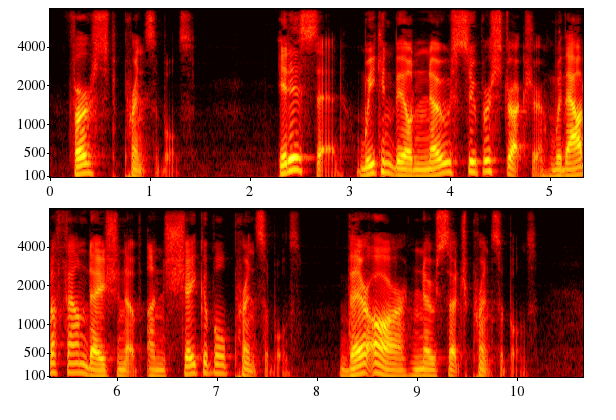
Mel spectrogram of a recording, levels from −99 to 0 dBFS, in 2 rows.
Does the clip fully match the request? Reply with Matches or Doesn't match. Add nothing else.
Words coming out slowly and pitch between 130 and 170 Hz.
Matches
